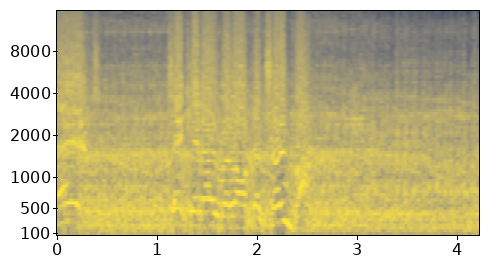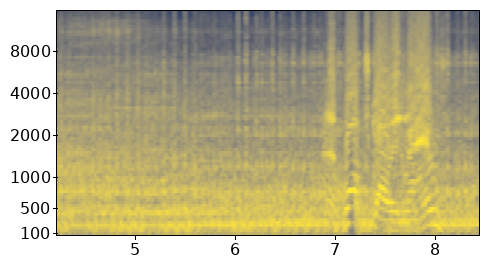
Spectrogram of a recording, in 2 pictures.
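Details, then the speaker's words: Scratch-built early-1970s radio-controlled boat, two-stroke engine revived after twenty years unused, water-fed cooling working: steady buzz with a couple of quick rev blips, picks up and holds; runs healthy and seems to cool itself. "so as you've seen people we've managed to get it to a point where it runs and it seems to cool itself"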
